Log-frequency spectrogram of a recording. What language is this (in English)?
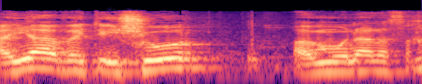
Hebrew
